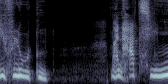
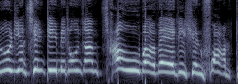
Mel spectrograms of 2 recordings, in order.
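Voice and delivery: high, complaining ogre outburst; indignant cry; 7 semitones higher than usual. Acted. Man-eater sees magic cart escape, crying out. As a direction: call out in exasperation, pitch jumping up. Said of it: "rief der Menschenfresser".

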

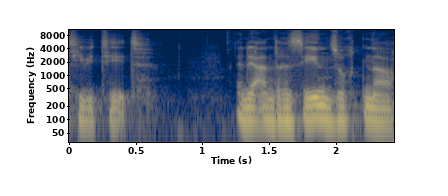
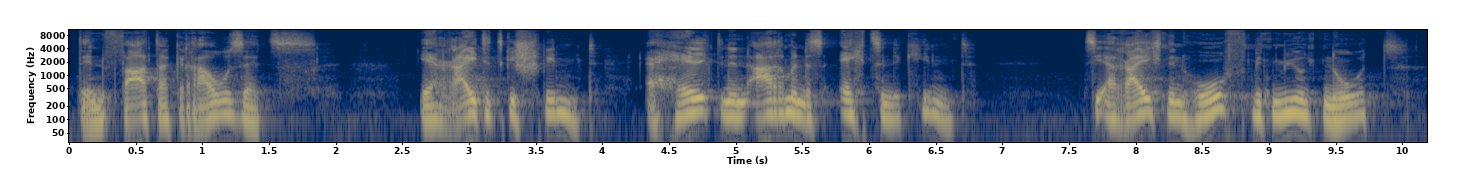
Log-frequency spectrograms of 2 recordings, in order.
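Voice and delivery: dramatic poem recital. Shown as a demonstration. Guest reciting his favourite poem on air, dramatic. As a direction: recite the ballad with grave suspense. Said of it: "Jetzt soll ich was aufsagen?".

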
